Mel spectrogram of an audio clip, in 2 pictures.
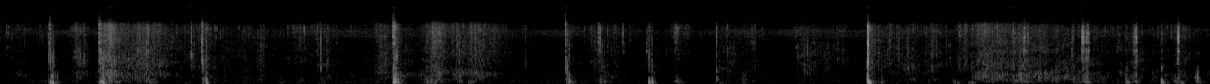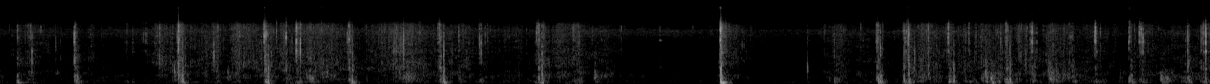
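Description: Digging by hand, without a hoe, in pebbly laterite soil around a wild yam tuber: irregular scrapes, scratches and sharp knocks throughout. The soil is full of tree roots, which makes it hard to dig.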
